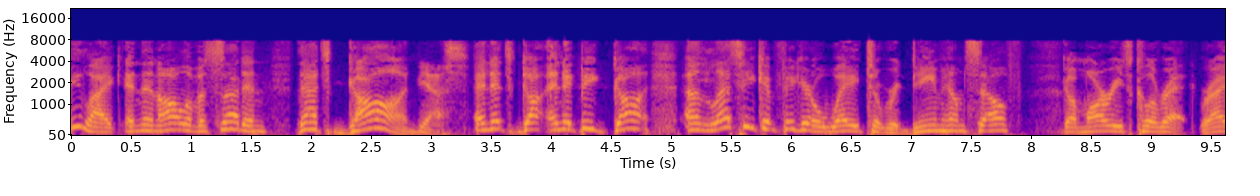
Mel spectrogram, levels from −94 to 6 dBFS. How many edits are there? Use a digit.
5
